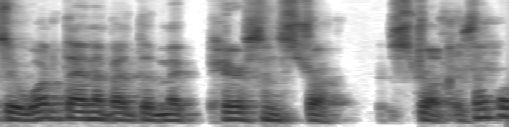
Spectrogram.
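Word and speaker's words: MacPherson: So that takes us to what then about the McPherson strut? Is that the right way to pronounce it? McPherson, actually, yeah.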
